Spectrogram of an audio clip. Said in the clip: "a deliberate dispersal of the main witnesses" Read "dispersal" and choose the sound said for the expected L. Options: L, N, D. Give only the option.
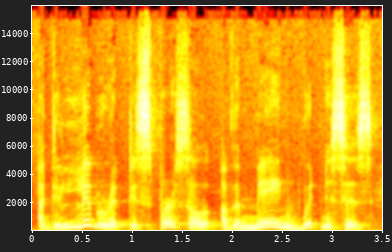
L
